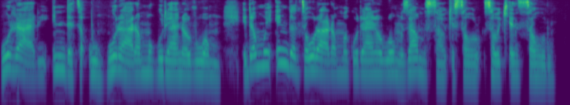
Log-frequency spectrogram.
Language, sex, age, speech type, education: Hausa, female, 15-29, spontaneous, tertiary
